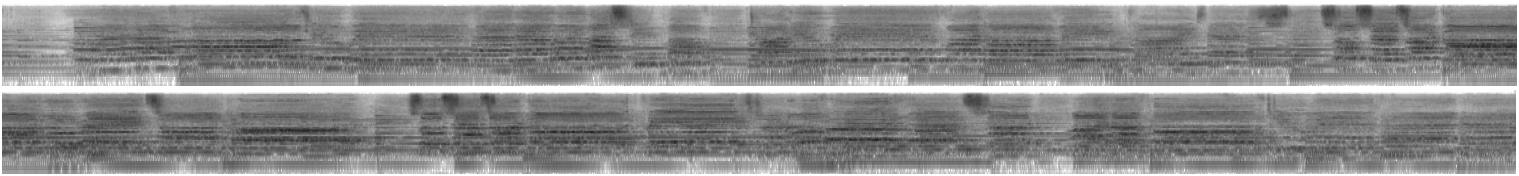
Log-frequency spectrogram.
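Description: Mixed church choir of men's and women's voices singing in harmony, coming in about a second in.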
